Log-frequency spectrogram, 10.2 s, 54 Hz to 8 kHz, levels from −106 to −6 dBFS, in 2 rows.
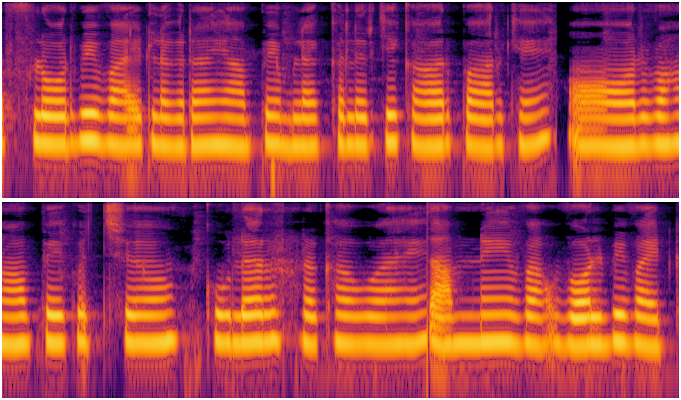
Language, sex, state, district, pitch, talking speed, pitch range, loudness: Hindi, female, Bihar, Darbhanga, 215 Hz, 170 wpm, 210-225 Hz, -22 LUFS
